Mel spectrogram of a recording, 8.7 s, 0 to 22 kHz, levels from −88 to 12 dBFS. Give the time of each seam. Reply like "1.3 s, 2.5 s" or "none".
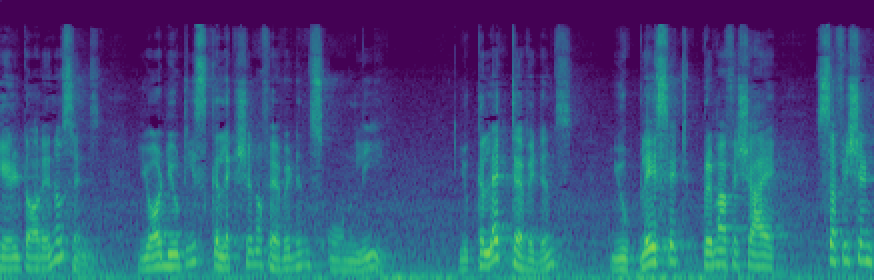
none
